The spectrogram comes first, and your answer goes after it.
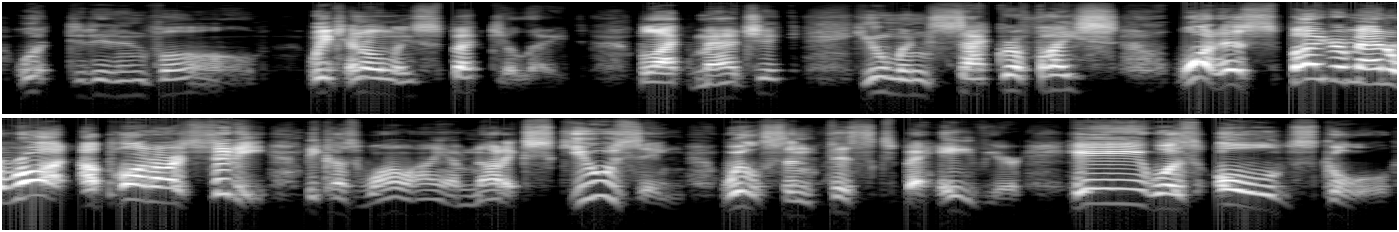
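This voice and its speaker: A middle-aged game radio shock jock, bombastic and paranoid. His pitch sits high and swings wildly as he delivers indignant, pompous talk-radio rants. The tone is bright and forceful, with every point hammered home. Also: dry recording, heavily acted, poor audio. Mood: conspiratorial, then accusing. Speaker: radio talk show host. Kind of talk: theatrical talk-radio rant.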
